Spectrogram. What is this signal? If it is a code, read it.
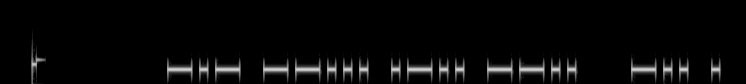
Morse code, heard as a keyed tone, about 15 wpm, 700 Hz. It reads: K7LZ DE
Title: USA Callsign DE Callsign - 4 Characters - 15wpm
